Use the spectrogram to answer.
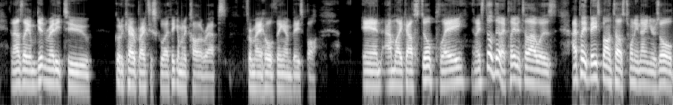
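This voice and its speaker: Speaking at a fairly quick pace, a man with an American accent has a plain, everyday voice, a medium pitch and ordinary pitch variation. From Chicago area, Illinois. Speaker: chiropractor turned life coach. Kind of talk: podcast interview.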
